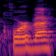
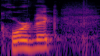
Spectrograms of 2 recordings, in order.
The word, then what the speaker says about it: Korvac: entitled michael korvac k-o-r-v-a-c i believe is how you pronounce that quarterback not korvik anyways michael korvac i'm just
